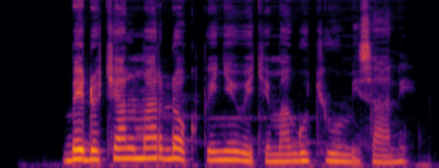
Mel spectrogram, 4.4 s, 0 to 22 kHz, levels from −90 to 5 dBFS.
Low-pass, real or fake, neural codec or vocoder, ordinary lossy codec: none; real; none; none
